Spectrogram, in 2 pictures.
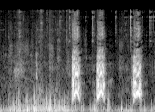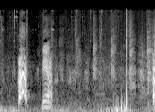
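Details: Dog named Bear playing wildly in a dog park, barking in a burst of five loud, clipped barks about half a second apart, with human voices murmuring underneath and a sharp click near the end.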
